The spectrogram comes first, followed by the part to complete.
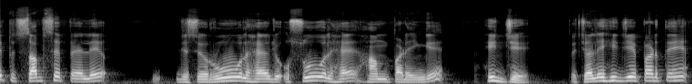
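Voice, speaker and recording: A man teaching Quran reading, slowly spelling out letters one by one and explaining how each sound is pronounced. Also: mid-range voice, darkish tone. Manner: drawn-out letter-by-letter drilling, explains pronunciation rules. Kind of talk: slow spelled-out recitation lesson.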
